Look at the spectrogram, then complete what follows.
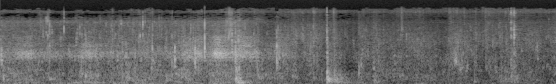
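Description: Kayak paddle strokes dipping and splashing in the water, with wind on the microphone. Two dull knocks stand out, about two and a half seconds in and again a second later.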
